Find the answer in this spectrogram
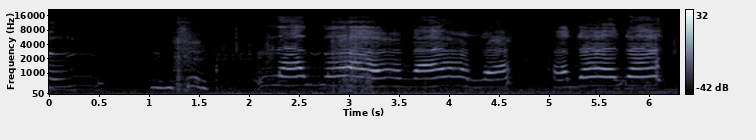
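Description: A high-pitched voice in long, wavering sing-song phrases, starting about two seconds in after a short lull.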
